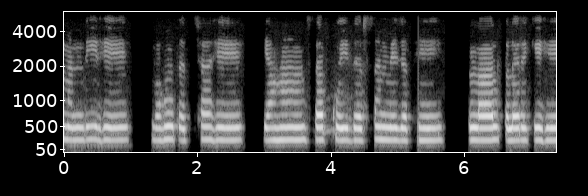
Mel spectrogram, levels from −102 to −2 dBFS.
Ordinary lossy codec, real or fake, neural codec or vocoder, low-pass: Opus, 64 kbps; real; none; 5.4 kHz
